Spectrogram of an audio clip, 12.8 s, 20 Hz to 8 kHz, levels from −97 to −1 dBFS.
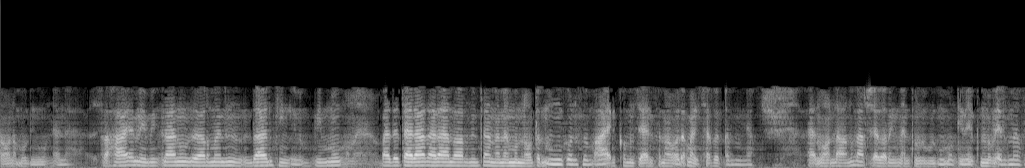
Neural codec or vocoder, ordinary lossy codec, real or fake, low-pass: autoencoder, 22.05 kHz, a latent of 192 numbers a frame, VITS, trained on many speakers; AAC, 16 kbps; fake; 7.2 kHz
